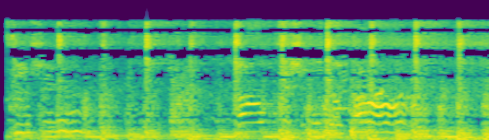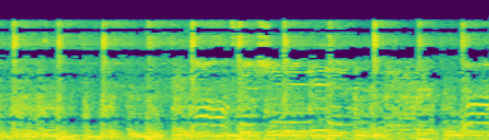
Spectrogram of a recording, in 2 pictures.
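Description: Live blues from a one-man band: electric guitar played over a steady drum beat.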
